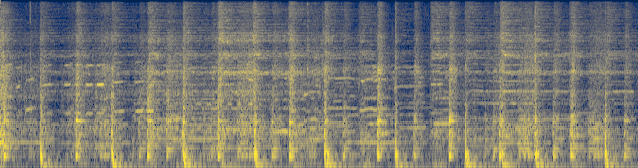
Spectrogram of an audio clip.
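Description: Marching music: a drum strikes a steady beat nearly twice a second under held band notes.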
